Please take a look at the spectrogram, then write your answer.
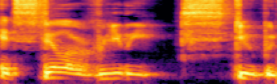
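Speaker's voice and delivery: ordinary talk, nothing marked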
